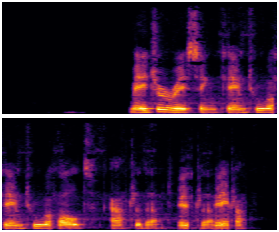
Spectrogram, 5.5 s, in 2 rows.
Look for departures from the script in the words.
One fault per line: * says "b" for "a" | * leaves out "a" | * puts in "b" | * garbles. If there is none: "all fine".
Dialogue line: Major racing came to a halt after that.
* puts in "came to"
* garbles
